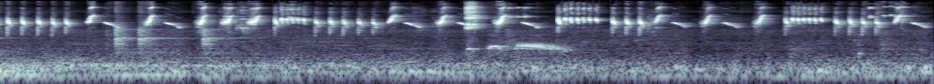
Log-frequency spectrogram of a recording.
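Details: Long-tailed shrike song used as a lure to make shrikes that have stopped singing start again: dense, high, harsh chattering bursts and rapid ticking runs, varied and nearly continuous, with one short lower whistled note midway.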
